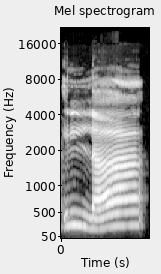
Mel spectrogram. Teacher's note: الف مد کے ساتھ ہے، لا کو بھی کھینچیں گے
